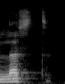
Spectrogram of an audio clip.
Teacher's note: اب لمبی تا کو وقف میں ساکن تا پڑھتے ہیں جیسے لستا، تو اس کو ہم جب وقف کریں گے تو لست پڑھیں گے۔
